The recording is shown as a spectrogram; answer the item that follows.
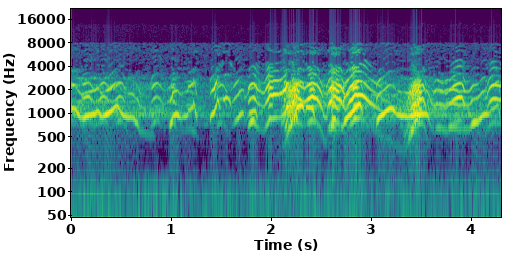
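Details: Coyotes in Zion National Park in a chorus of wavering howls, sharp yips and rising-falling wails overlapping in a tangle, several voices at once, with a faint low rumble beneath.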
